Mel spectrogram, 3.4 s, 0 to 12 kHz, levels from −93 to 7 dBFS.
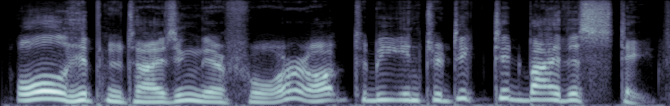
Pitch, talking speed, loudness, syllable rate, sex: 185 Hz, 180 wpm, -18 LUFS, 6.5 syllables/s, male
